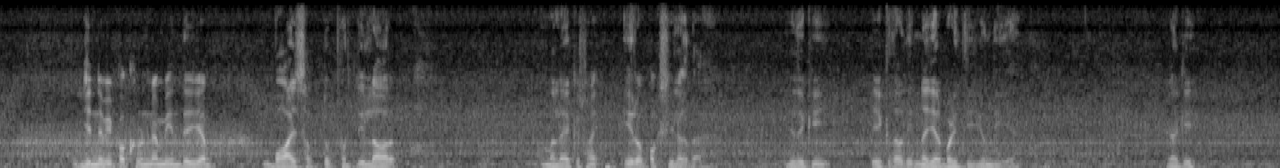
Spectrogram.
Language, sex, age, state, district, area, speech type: Dogri, male, 45-60, Jammu and Kashmir, Jammu, rural, spontaneous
